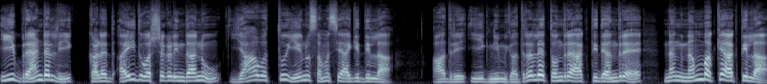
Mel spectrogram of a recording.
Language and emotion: Kannada, surprised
